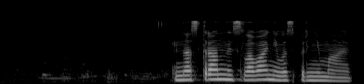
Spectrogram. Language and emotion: Russian, neutral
